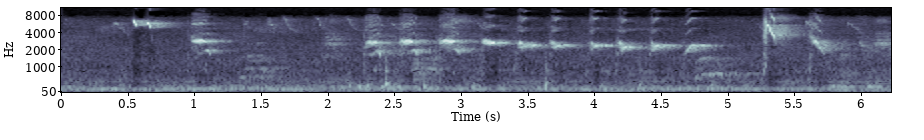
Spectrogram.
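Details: Greater green leafbird in breeding condition, puffed up, delivers a fast chain of clipped whistled notes that drift slightly lower, framed by sharp high chips and a piercing upward squeak; faint low hum behind.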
